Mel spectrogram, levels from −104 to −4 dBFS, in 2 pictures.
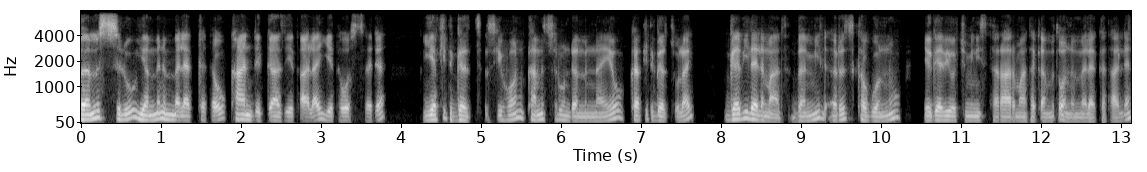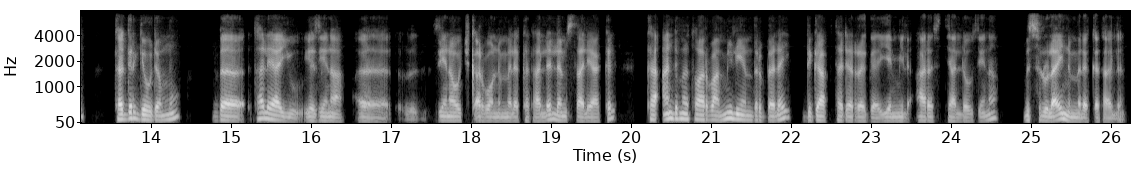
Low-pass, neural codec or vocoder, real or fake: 7.2 kHz; codec, 24 kHz, 6 kbps, HILCodec; fake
